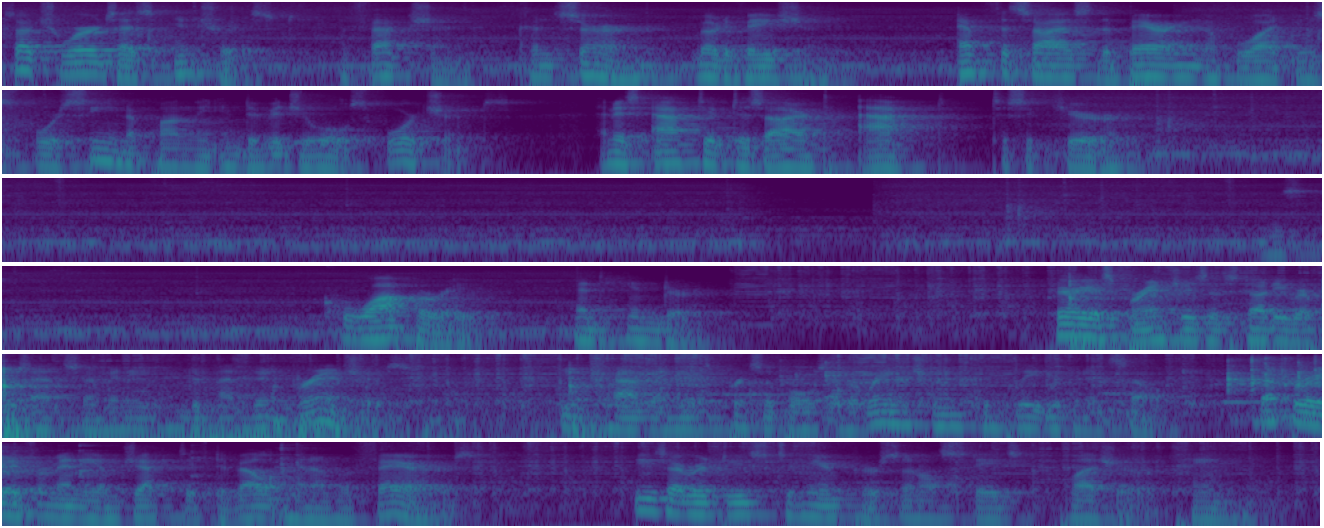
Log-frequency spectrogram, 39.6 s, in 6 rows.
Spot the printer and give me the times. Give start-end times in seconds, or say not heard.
0.0-7.0, 11.6-32.7, 34.8-39.5.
